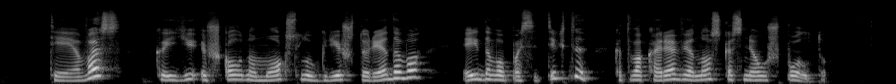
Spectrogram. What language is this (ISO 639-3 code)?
lit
